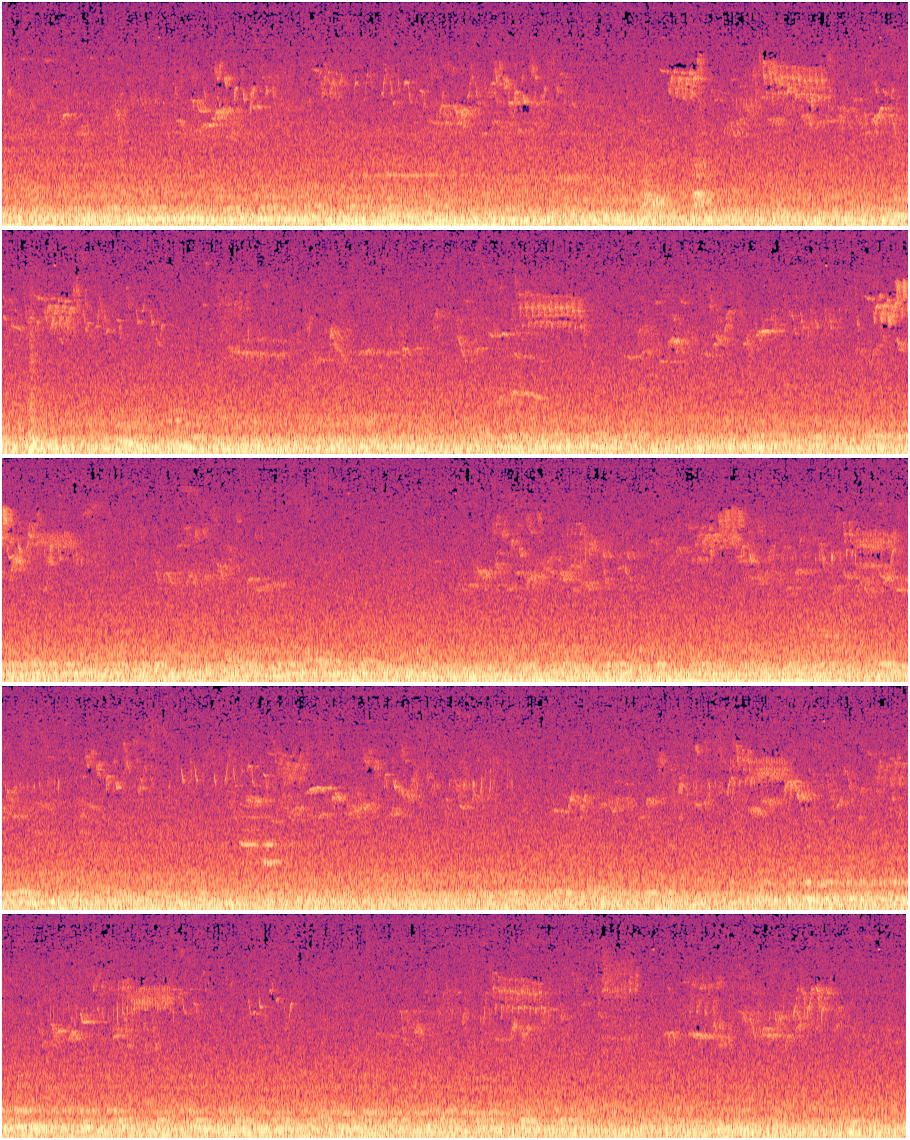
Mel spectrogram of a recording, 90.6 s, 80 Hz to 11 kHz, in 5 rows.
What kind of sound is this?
140809 Neuenburg Gate Morning R
Early morning in the gatehouse between the barbacane and the courtyard of Neuenburg Castle, located above the German town of Freyburg on Unstrut.
Lots of natural noises, but with a clearly enclosed characteristic.
Birds and a dog and a rooster from a nearby farm can be heard.
These are the REAR channels of a 4ch surround recording.
Recording conducted with a Zoom H2, mic's set to 120° dispersion.
4ch, ambiance, ambience, ambient, architecture, atmo, atmosphere, background-sound, bird, birds, castle, early, enclosed, Europe, field-recording, Freyburg, Germany, morning, nature, Neuenburg, surround, traffic, tunnel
